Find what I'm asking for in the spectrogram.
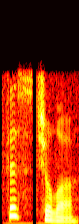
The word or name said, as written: fistula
